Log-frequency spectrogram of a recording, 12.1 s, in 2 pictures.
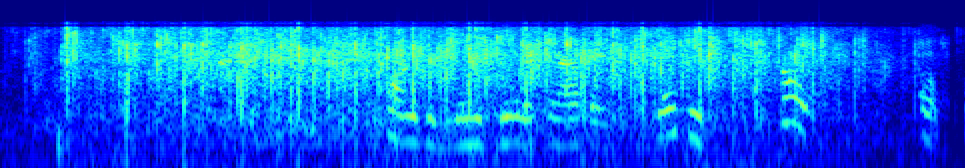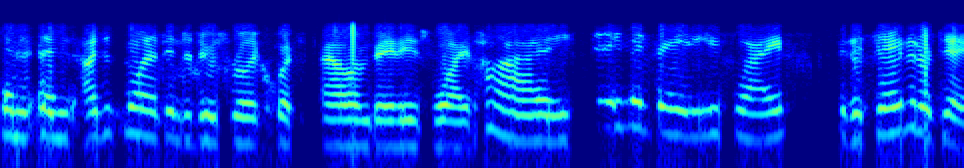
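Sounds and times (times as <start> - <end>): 
audience applause: 0.0 - 5.8
speech: 2.4 - 12.0.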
